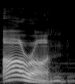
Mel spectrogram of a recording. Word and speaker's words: Aron: the Grubbin, Shinx, and Aron lines. Now, I have forever been calling this Pokemon line the Aron, Laren, and Aron line, but apparently I was wrong. According to the anime, it's actually Aron.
